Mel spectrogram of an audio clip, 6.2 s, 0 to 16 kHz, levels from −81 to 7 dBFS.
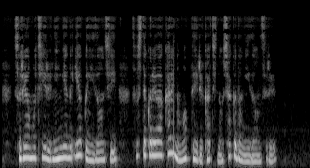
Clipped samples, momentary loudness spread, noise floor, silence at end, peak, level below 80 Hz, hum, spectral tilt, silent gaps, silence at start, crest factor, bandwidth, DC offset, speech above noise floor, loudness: under 0.1%; 12 LU; -62 dBFS; 0.7 s; -4 dBFS; -60 dBFS; none; -6.5 dB/octave; none; 0.3 s; 16 dB; 11.5 kHz; under 0.1%; 44 dB; -19 LUFS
